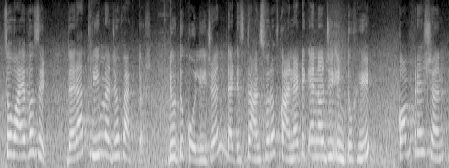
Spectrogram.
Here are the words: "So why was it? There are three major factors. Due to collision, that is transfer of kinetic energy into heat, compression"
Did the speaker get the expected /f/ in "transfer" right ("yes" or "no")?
yes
